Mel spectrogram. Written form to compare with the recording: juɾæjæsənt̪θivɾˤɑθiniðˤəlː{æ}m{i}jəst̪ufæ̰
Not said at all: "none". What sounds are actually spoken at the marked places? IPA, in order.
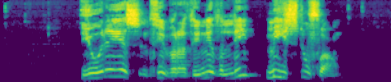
i, i

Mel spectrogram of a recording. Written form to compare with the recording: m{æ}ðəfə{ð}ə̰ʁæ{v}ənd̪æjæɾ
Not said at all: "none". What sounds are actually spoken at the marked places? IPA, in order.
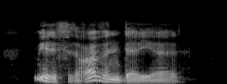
i, ð, v

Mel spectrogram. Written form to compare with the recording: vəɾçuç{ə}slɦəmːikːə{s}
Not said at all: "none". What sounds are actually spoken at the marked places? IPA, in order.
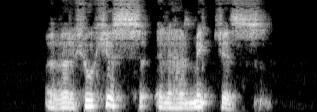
ə, s

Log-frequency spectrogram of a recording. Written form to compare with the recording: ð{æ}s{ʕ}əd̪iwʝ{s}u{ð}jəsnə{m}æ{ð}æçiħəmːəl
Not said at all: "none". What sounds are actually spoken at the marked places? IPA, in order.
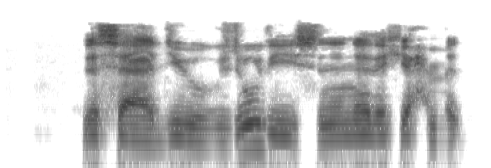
æ, ʕ, z, ð, n, ð

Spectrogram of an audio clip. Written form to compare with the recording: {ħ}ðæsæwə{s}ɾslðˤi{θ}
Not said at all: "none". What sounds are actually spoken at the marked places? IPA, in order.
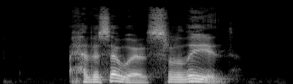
ħ, none, ð

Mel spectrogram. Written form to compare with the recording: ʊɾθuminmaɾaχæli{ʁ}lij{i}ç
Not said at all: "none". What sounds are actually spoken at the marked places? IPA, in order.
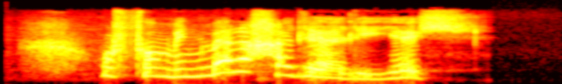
ʕ, æ

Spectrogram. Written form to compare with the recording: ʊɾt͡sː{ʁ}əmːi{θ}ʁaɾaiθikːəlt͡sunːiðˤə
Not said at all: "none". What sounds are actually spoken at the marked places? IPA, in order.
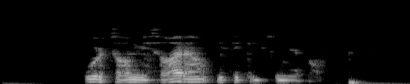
ʁ, s

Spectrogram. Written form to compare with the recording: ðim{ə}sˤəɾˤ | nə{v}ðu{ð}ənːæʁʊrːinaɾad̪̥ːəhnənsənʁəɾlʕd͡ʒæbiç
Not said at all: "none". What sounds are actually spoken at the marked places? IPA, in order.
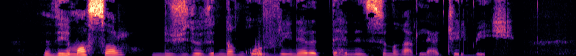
ɑ, ʒ, ð

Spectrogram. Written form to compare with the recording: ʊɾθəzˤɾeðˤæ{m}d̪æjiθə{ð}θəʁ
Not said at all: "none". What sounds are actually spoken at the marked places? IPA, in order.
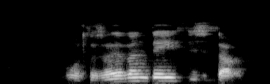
n, z

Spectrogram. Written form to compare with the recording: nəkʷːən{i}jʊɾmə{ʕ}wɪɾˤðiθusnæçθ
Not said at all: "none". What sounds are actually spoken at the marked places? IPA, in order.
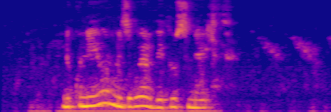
i, z

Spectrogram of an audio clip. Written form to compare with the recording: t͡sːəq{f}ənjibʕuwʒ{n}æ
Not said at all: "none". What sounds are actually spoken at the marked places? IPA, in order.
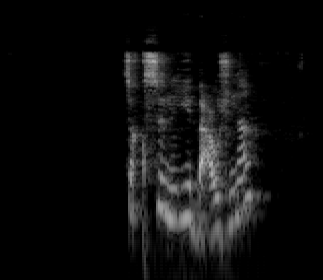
s, n

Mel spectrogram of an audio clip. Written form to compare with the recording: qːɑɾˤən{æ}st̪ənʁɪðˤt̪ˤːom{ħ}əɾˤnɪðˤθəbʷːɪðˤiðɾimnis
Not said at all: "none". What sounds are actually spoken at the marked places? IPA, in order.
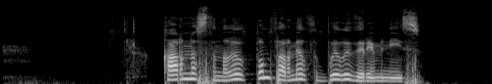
æ, θ

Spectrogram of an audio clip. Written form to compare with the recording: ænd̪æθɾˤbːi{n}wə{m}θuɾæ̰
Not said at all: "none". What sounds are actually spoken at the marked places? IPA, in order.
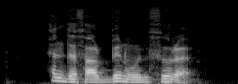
n, n

